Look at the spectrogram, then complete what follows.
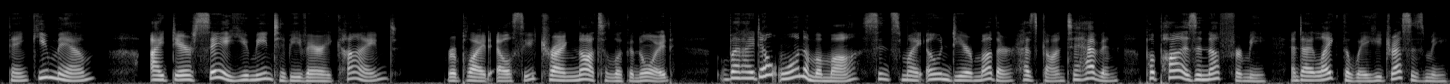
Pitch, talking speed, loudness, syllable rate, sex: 210 Hz, 190 wpm, -21 LUFS, 4.8 syllables/s, female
